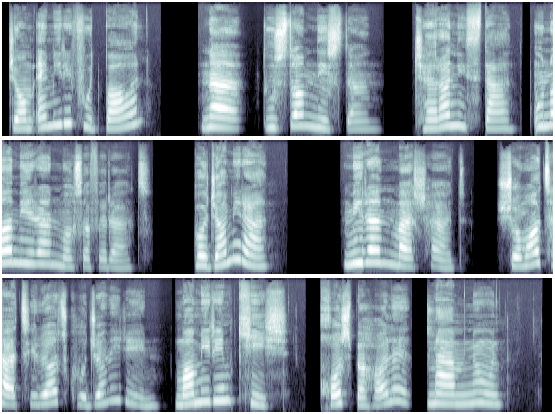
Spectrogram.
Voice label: Dialogue lesson Farsi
